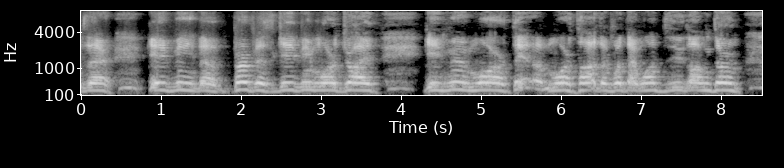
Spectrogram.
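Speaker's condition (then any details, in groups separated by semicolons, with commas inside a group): Brain injury; vehicle accident, 6.5 month coma; 15 years post injury, still improving, 24 hour support; could not speak or eat, tube fed, speech therapy, speech improving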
